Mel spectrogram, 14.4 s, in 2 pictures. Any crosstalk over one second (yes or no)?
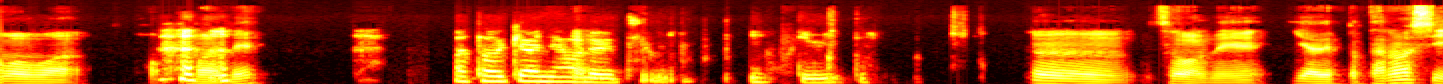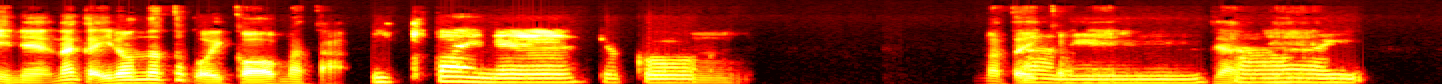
yes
